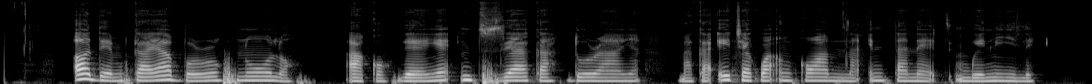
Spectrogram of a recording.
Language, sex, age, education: Igbo, female, 15-29, tertiary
